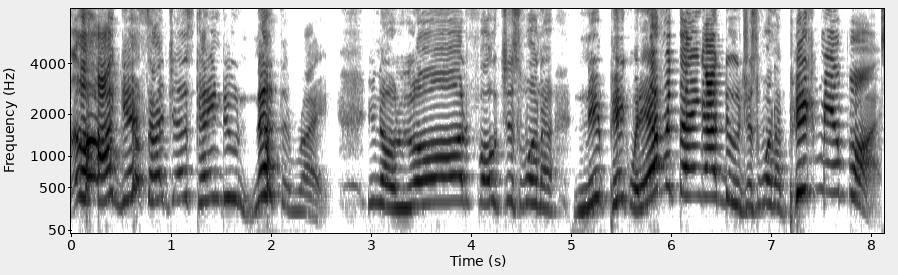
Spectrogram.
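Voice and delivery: high, whiny fake sobbing with laughter; hammed-up self-pity; mock waterworks. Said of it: "Here come the tears and waterworks".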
